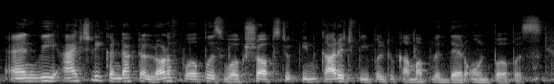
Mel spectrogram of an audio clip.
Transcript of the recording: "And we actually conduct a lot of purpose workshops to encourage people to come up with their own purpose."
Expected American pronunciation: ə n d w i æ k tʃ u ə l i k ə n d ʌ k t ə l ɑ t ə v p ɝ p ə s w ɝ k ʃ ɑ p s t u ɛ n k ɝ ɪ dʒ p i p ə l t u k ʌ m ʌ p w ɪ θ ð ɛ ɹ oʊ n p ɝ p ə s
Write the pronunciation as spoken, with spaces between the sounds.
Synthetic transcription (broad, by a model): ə n d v i æ k tʃ u ə l i k ə n d ʌ k t ə l ɑ t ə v p ɝ p ə s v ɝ k ʃ ɑ p s t u ɛ n k ɝ ɪ dʒ p i p ə l t u k ʌ m ʌ p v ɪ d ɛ ɹ oʊ n p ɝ p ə s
